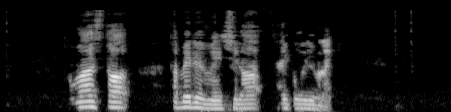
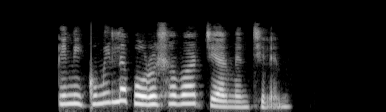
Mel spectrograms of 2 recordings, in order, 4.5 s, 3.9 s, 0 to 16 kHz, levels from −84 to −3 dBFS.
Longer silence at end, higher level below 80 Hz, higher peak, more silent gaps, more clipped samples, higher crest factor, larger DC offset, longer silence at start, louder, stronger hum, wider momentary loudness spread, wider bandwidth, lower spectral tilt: first, 1.2 s vs 0.95 s; first, -54 dBFS vs -62 dBFS; about the same, -2 dBFS vs -2 dBFS; neither; neither; about the same, 20 dB vs 16 dB; neither; about the same, 0.7 s vs 0.6 s; second, -21 LUFS vs -15 LUFS; neither; second, 11 LU vs 15 LU; first, 11.5 kHz vs 7.2 kHz; about the same, -6 dB/octave vs -7 dB/octave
